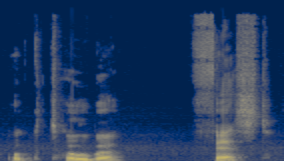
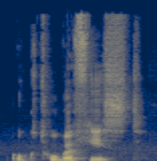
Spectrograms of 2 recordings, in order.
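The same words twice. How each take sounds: First: It is said with an English pronunciation. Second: It is said with a Bavarian pronunciation. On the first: The speaker calls it wrong. "Oktoberfest in English" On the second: The speaker calls it right. "Oktoberfest in Bavarian"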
